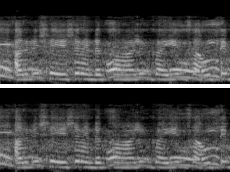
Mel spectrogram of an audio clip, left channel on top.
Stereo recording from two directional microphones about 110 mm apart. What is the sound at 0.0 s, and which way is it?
Speech, 35° left (ahead or behind).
